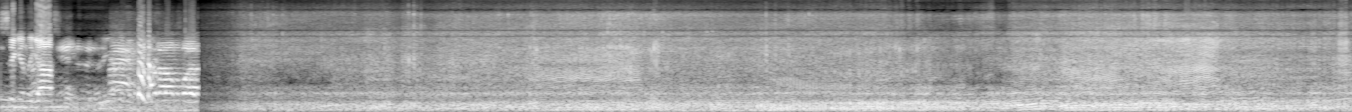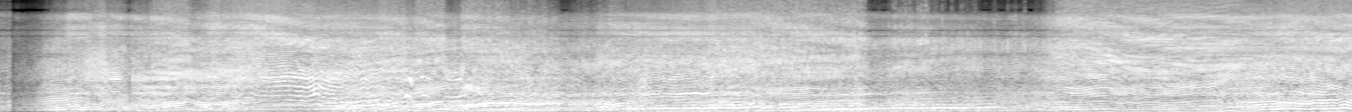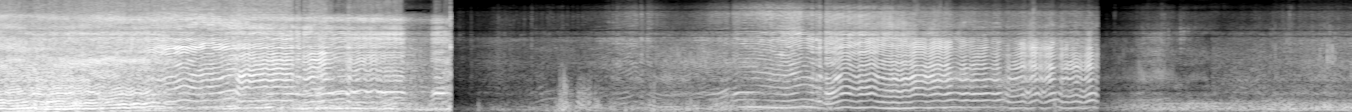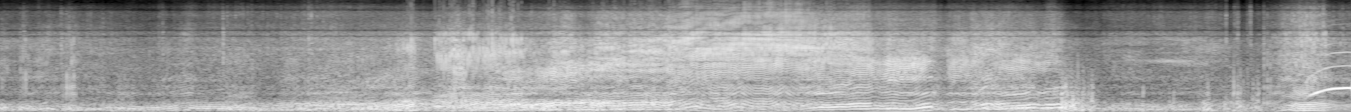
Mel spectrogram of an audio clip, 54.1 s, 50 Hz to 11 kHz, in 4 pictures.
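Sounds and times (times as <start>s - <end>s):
dirt bike engines revving: 0.0s - 54.0s.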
